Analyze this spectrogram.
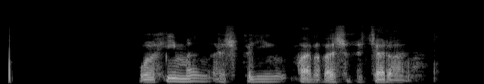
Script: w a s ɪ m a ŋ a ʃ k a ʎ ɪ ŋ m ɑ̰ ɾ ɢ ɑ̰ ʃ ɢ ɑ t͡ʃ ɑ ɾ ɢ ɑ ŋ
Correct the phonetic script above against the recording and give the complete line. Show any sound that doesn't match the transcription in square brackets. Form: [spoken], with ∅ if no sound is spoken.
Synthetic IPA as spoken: w a s ɪ m a ŋ a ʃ k a ʎ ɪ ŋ m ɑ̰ ɾ ɢ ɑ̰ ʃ ɢ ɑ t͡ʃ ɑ ɾ ɢ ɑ ŋ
